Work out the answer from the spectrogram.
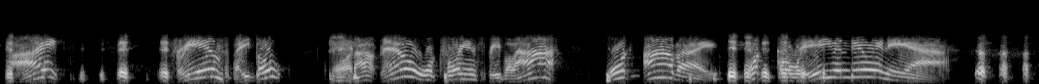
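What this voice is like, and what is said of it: Put-on Australian accent. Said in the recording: “do all of his comedy in an Australian accent ... You nailed it.”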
